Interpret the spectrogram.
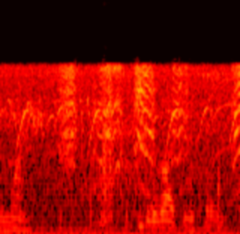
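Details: Northern red-shouldered macaws: a dense, busy chorus of overlapping harsh, squawky calls with rising and falling slurred notes, several birds calling at once without pause.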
